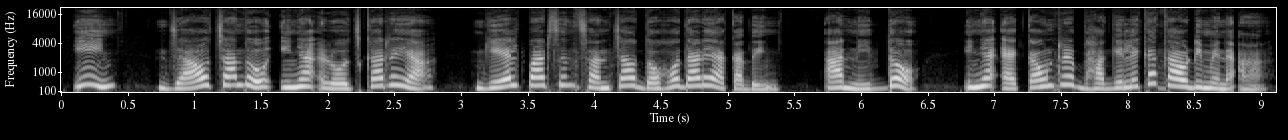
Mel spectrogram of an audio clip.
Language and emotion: Santali, happy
